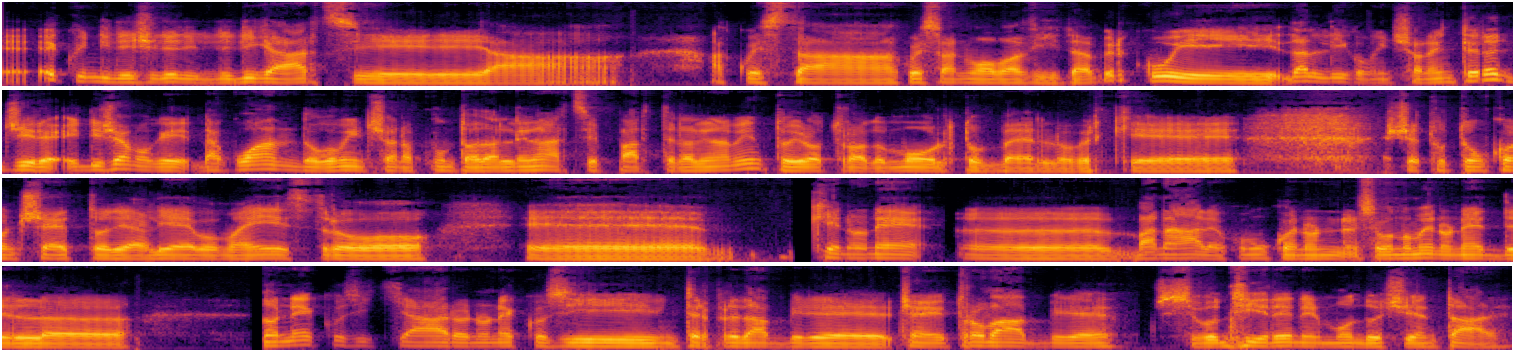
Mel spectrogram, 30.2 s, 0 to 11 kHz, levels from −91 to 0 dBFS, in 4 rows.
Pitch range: 90-105 Hz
